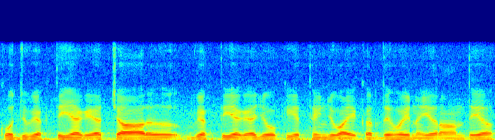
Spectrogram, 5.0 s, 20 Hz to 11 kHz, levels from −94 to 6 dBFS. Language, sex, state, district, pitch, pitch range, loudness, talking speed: Punjabi, male, Punjab, Kapurthala, 115 Hz, 110-120 Hz, -17 LUFS, 180 wpm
